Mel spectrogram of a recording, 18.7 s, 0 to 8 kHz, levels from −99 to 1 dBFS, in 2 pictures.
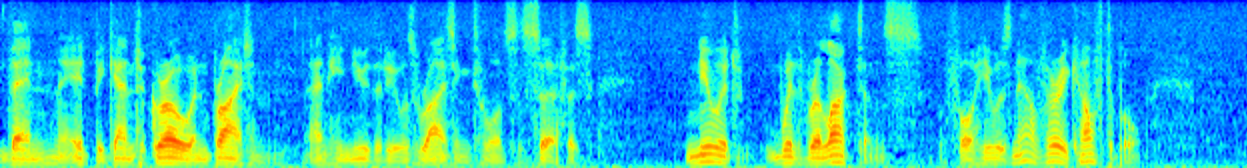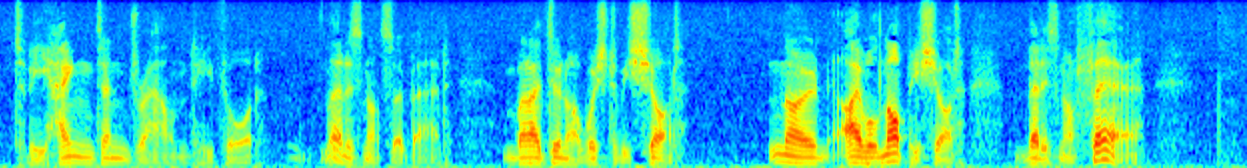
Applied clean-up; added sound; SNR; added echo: none; none; none; none.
